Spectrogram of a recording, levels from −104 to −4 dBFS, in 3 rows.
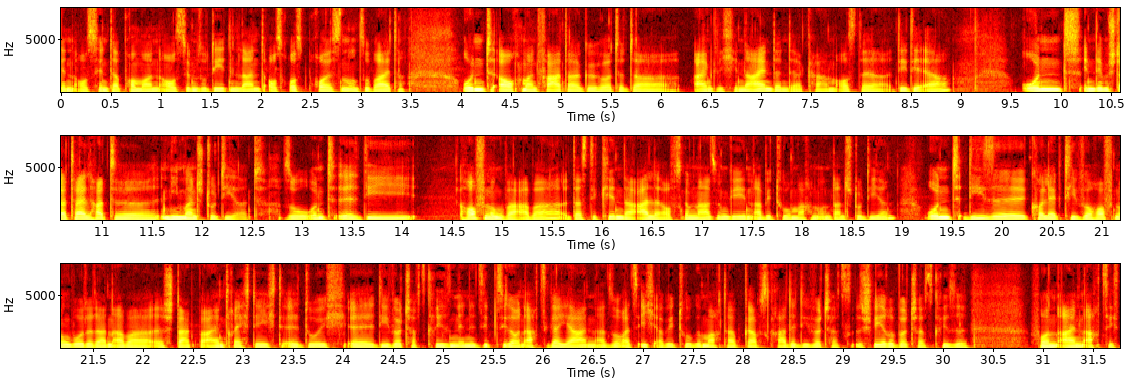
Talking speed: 155 wpm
